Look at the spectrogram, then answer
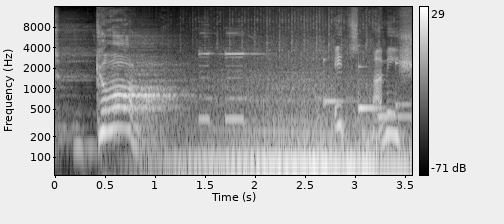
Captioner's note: horn honks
